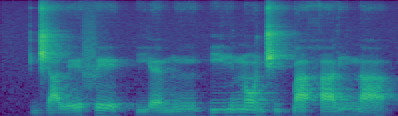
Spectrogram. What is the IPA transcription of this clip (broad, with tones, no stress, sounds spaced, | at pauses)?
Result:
d͡ʒ a˨ l e˨˦ f e˦˨ | j ɛ˨ m ĩ˧ | j i˦ n ɔ̃˦˨ d͡ʒ i˨ k͡p a˨ h a˧ ɾ i˧ n a˨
